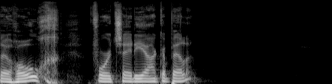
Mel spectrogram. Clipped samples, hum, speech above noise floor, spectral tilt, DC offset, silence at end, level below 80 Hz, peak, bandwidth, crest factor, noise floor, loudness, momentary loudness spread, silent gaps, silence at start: under 0.1%; none; 69 dB; -6 dB/octave; under 0.1%; 1.4 s; -38 dBFS; -4 dBFS; over 20 kHz; 16 dB; -86 dBFS; -19 LUFS; 12 LU; none; 0 s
